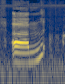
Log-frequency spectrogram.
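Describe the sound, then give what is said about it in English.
One of two chickens eating gives a single drawn-out, nasal cluck that bends in pitch, followed by a few soft, faint clucks. “our two chickens that are eating right now, Peanut and Coco”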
